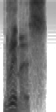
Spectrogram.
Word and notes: grimace: British English

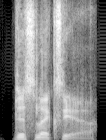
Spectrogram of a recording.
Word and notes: dyslexia: British English

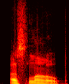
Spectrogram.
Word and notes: aslope: American English

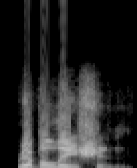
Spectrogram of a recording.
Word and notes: revelation: American English

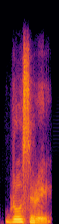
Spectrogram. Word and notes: grocery: Indian

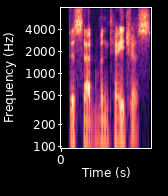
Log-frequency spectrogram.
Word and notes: Disadvantageous: American English

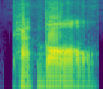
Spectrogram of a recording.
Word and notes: patball: American English

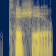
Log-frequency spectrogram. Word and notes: tissue: American English

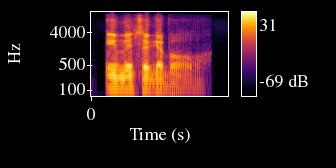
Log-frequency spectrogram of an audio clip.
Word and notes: Immitigable: British English

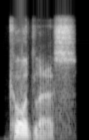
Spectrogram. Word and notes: cordless: British English

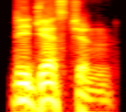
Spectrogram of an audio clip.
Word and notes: digestion: British English

